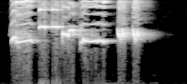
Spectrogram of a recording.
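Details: Song of an orange-headed thrush, Indonesia, used as a lure and therapy to get silent thrushes to respond. Strong pure whistles in a run of level notes stepping slightly lower, then two short higher whistled bursts; otherwise quiet.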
